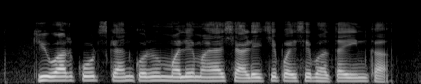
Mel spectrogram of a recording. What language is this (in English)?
Marathi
